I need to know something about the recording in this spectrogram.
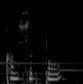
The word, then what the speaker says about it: comfortable: I mispronounce this comfortable why is there a table in comfortable there's no table when you say it it's just comfortable but why is it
